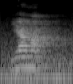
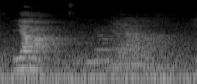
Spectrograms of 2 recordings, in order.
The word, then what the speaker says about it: Yama: go through for you, easy for you to pronounce that. First one should be easy, right? Yama. The top one is the first one and it's going clockwise. Yama.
